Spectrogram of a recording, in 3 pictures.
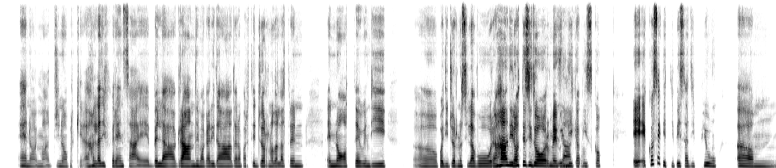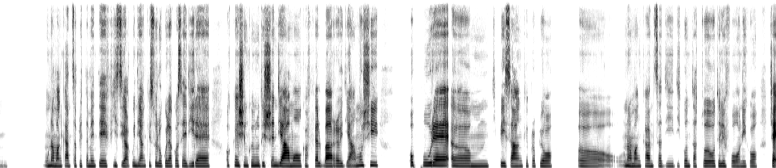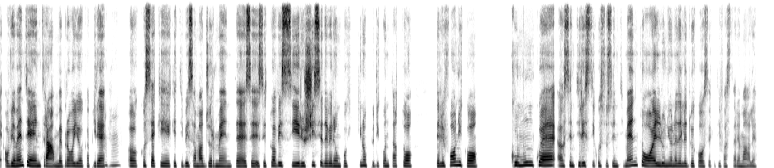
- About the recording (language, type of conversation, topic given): Italian, advice, Come posso gestire l’allontanamento dalla mia cerchia di amici dopo un trasferimento?
- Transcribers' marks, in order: laughing while speaking: "lavora"; "Cioè" said as "ceh"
